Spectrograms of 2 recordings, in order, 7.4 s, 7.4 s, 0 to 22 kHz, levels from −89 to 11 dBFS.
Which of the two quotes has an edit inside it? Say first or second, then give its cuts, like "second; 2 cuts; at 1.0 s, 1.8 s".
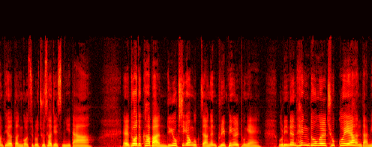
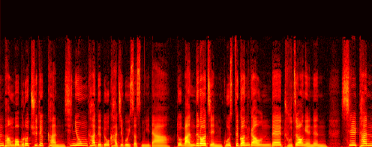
second; 1 cut; at 3.5 s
